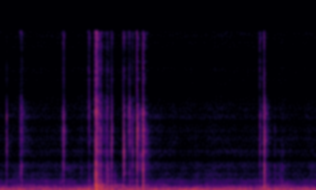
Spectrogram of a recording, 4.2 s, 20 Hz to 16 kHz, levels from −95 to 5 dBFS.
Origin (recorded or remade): remade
